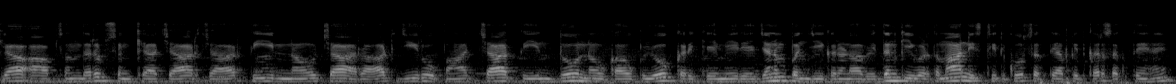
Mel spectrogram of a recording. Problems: constant background noise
